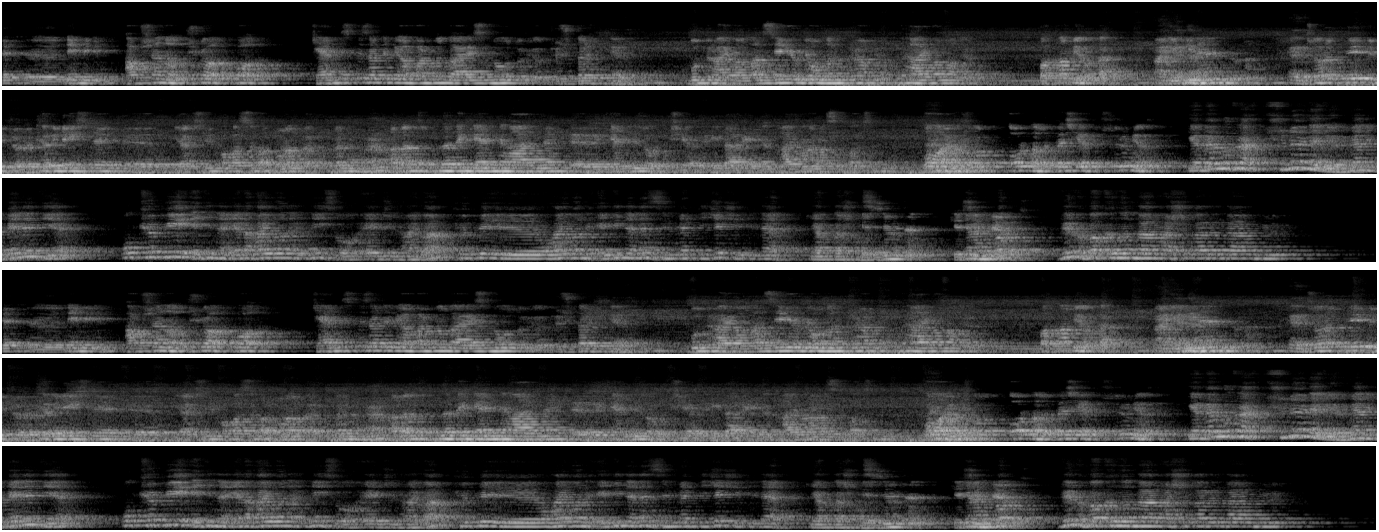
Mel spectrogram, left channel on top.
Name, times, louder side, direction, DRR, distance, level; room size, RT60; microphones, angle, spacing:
voice 1, 0.0-2.6 3.1-6.2 6.8-9.8 10.3-11.1 11.7-17.3 17.6-22.6 22.9-25.3 36.1-36.7 37.0-37.6, equal, 55° left, -3 dB, 0.6 m, -27 dB
sound 1, 5.9-23.4, equal, 45° right, 0.6 m, -37 dB
voice 2, 11.5-12.0 12.8-13.1 17.2-17.6 23.0-23.5 25.6-28.2 28.7-36.5 37.1-37.6 38.0-40.2, equal, 15° left, -13 dB, 1.1 m, -29 dB
3.3 x 2.4 x 2.7 m, 1.5 s
head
